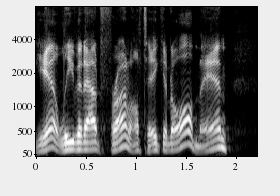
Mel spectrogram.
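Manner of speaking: ordinary talk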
